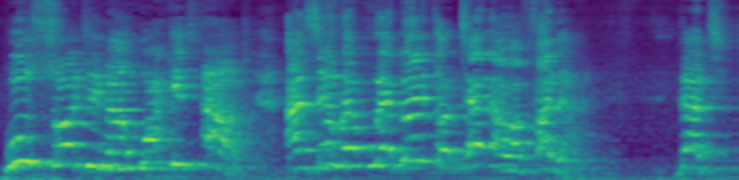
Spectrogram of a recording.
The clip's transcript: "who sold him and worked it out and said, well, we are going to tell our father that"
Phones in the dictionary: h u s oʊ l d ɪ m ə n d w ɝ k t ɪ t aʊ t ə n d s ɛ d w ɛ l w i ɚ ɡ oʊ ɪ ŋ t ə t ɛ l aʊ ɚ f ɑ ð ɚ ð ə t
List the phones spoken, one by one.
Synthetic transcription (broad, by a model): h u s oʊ d ɪ m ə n w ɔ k ɪ t aʊ t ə n s ɛ d w ɛ n w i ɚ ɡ oʊ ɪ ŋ t ə t ɛ l aʊ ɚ f ɑ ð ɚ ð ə t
